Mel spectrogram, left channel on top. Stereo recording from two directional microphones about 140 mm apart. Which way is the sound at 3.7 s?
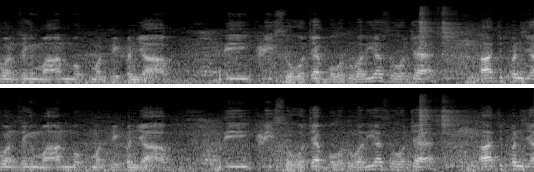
5° right (ahead or behind).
